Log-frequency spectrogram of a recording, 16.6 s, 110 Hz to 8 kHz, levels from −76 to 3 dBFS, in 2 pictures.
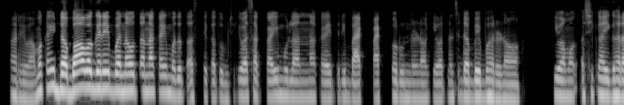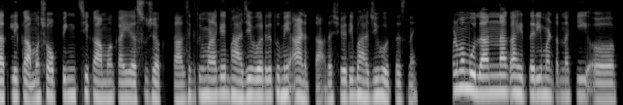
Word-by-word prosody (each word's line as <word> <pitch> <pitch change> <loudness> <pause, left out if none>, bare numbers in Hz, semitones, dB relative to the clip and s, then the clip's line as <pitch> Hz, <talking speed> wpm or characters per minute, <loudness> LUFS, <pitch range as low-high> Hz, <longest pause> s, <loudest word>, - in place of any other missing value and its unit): अरे 155 -4 -4
वाह. 130 0 -4
मग 195 +3 +1
काही 230 +2 +3
डबा 200 +1 +9
वगैरे 215 -1 +7
बनवताना 195 -1 +4
काही 180 0 0
मदत 165 -3 -2
असते 150 +1 -7
का 145 -1 -6
तुमची? 145 0 -10
किंवा 155 -1 0
सकाळी 150 0 -3
मुलांना 150 -1 -4
काहीतरी 145 +1 -5
बॅग 135 0 +1 0.2
पॅक 140 0 -3
करून 145 -2 -4
देणं 140 -1 -5
किंवा 135 -1 -4
त्यांचे 145 0 -10
डबे 150 0 +2
भरणं 135 -3 0 0.5
किंवा 160 -2 +1
मग 155 0 -3
अशी 160 +3 -6
काही 160 -2 +2
घरातली 155 0 +2
कामं, 145 -1 0
शॉपिंगची 160 +2 -3
कामं 145 -1 -2
काही 140 0 -3
असू 135 +3 -4
शकतात 135 -3 -4
जसं 160 - -6
की 150 - -13
तुम्ही 165 -1 -2
म्हणा 160 -1 +1
की 175 - +1
भाजीवर 160 0 +1
तुम्ही 170 0 +1
आणता. 145 -7 -3
त्याशिवाय 140 +3 -3
ती 155 - -1
भाजी 155 -2 -1
होतचं 145 -3 -2
नाही. 130 +3 -10 0.5
पण 205 - -1
मग 225 +1 +3
मुलांना 185 -2 +4
काहीतरी, 170 -2 0
म्हणतात 165 -2 -4
ना, 155 - -6
की 160 +1 -8
अ, 135 0 -2
155 Hz, 200 wpm, -22 LUFS, 145-165 Hz, 0.5 s, डबा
